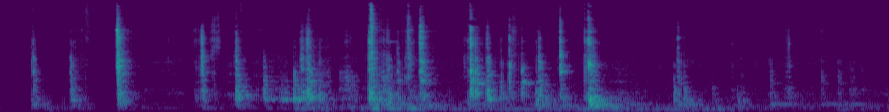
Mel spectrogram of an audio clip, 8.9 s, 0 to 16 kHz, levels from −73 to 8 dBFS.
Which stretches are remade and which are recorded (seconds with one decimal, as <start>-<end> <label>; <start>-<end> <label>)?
0.0-8.9 remade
